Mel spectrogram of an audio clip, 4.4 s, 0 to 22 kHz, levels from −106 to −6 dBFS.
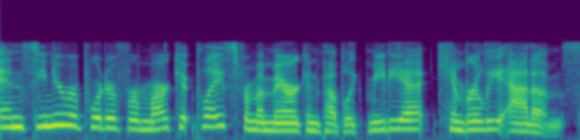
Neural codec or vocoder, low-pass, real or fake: none; 7.2 kHz; real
